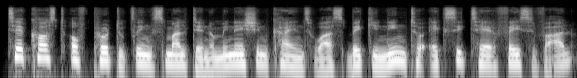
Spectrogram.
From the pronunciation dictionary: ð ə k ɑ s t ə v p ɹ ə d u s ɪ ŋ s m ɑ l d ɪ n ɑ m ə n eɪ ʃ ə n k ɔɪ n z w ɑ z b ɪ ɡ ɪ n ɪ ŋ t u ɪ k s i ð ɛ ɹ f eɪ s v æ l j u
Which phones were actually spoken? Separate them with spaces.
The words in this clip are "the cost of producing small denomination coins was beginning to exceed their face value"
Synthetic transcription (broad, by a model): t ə k ɑ s t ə f p ɹ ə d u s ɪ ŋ s m ɑ l d ɪ n ɑ m ə n eɪ ʃ ə n k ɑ n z w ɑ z b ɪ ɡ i n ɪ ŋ t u ɪ k s i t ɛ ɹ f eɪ s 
